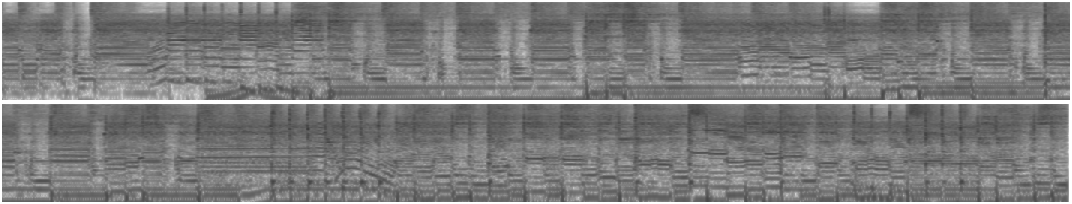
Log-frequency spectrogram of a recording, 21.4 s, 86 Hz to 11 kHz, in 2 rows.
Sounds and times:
Funk: 0.0s - 21.3s
Rhythm and blues: 0.0s - 21.3s.

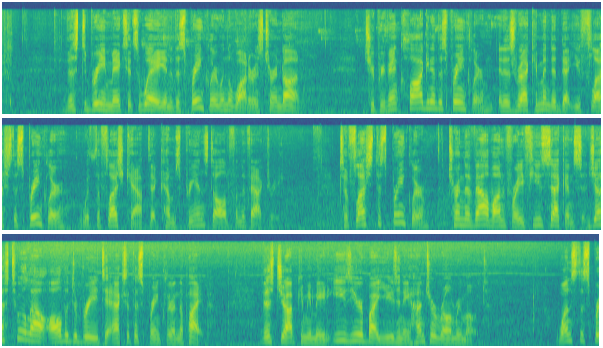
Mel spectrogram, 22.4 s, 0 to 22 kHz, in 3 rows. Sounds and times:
Speech: 0.8s - 3.8s, 4.6s - 11.0s, 11.7s - 17.5s, 18.2s - 21.0s, 21.9s - 22.4s.

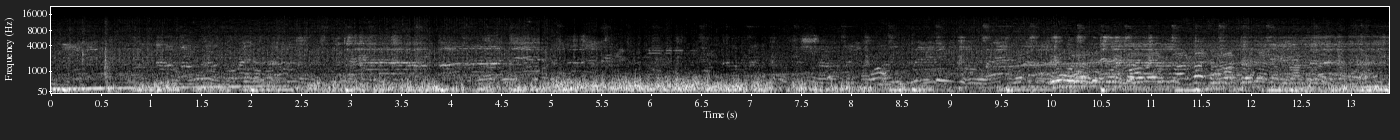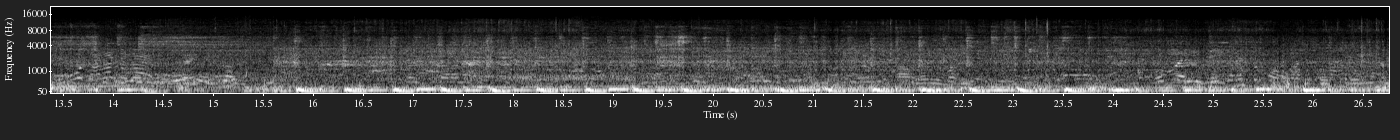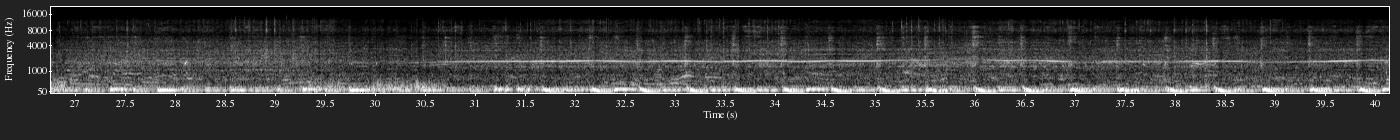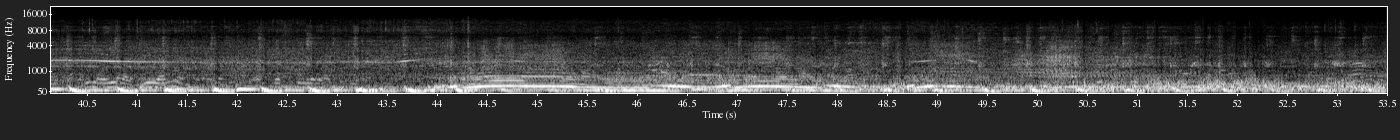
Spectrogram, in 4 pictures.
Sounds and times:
Car: 0.0s - 53.5s
Music: 0.0s - 53.5s.

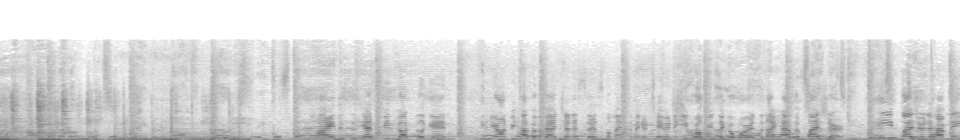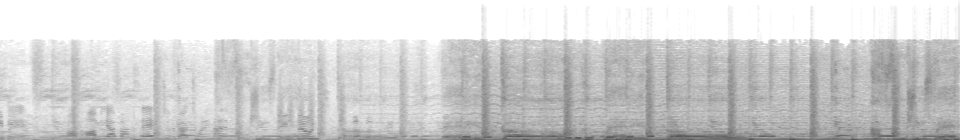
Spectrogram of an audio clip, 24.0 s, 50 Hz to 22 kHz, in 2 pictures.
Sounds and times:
Music: 0.0s - 24.0s
Speech: 4.0s - 16.1s.

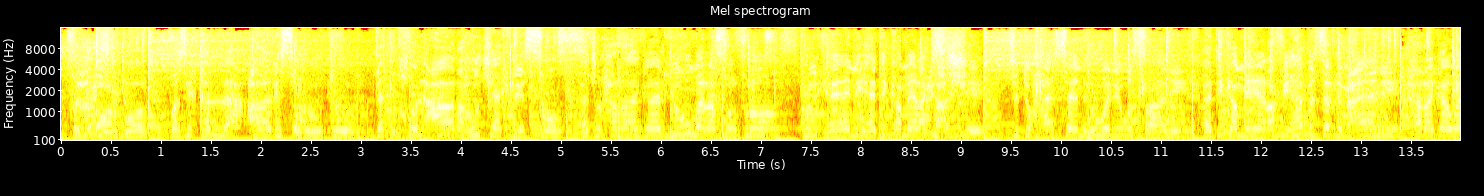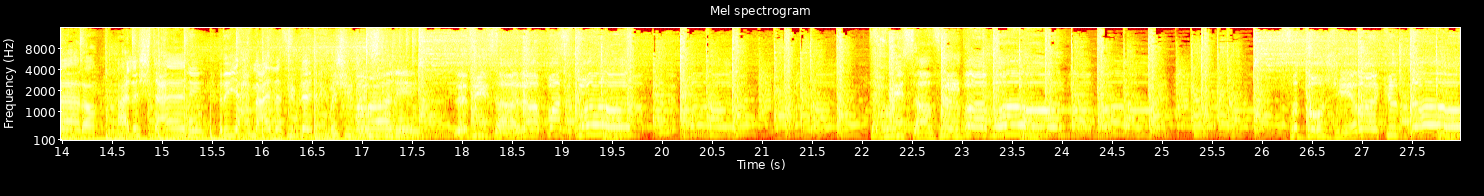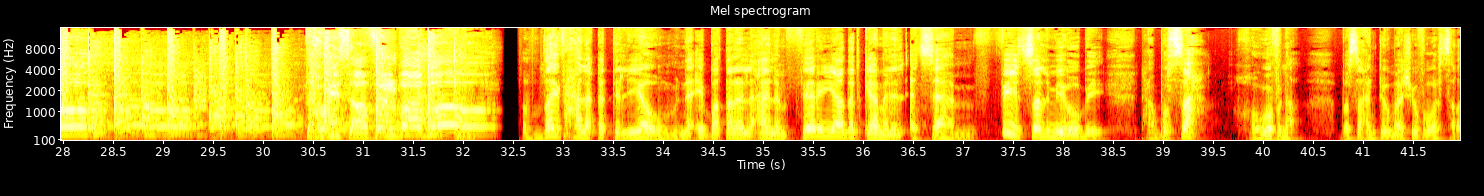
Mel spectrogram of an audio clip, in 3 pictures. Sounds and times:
Music: 0.0s - 32.4s.

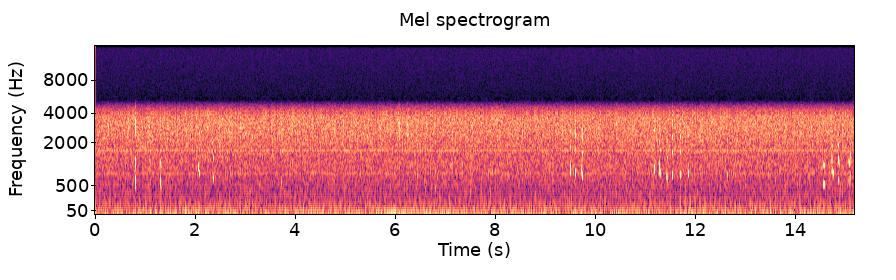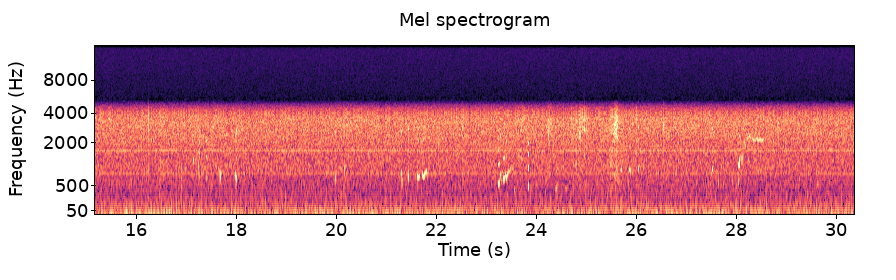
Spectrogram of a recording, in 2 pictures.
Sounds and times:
Livestock, farm animals, working animals: 0.0s - 30.3s
Bird: 9.4s - 9.9s, 11.1s - 12.8s, 14.5s - 15.4s, 16.8s - 18.2s, 21.2s - 22.0s, 23.2s - 26.7s, 27.4s - 28.8s.

